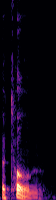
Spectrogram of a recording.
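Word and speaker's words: Aton (אתון): I uh, was checking out the word for donkey here, and in Hebrew it's spelled, let me get a pen, it's spelled Aleph Tav, Vav, Nun. Aton. Aton.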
